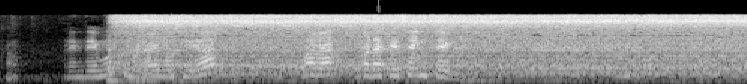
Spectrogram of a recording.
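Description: An electric stand mixer whirs loudly as it beats batter.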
